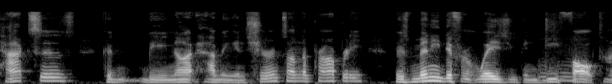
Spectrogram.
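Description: Repeated packet loss (robotic sound) runs from 3.07 to 3.94 s. Four holes open in quick succession, the longest 58 ms and about 140 ms in total. Each is patched by stretching the preceding sound forward, so the speech turns choppy, with fragments missing and around 70 ms rebuilt. The call path's band limit, near 12 kHz, which fits Opus at about 48 kbps, shapes the tone around these holes.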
